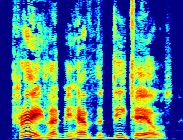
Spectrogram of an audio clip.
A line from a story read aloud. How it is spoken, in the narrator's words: I cried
